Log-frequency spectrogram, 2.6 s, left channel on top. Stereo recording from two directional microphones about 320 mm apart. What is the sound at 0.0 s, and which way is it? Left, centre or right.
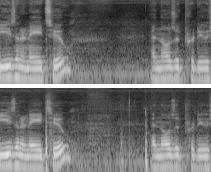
Speech, centre.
